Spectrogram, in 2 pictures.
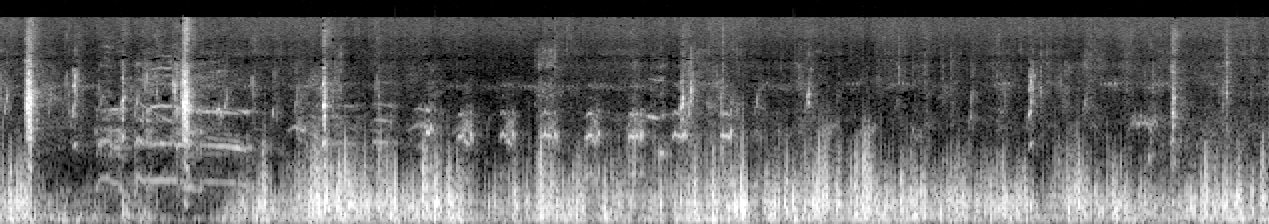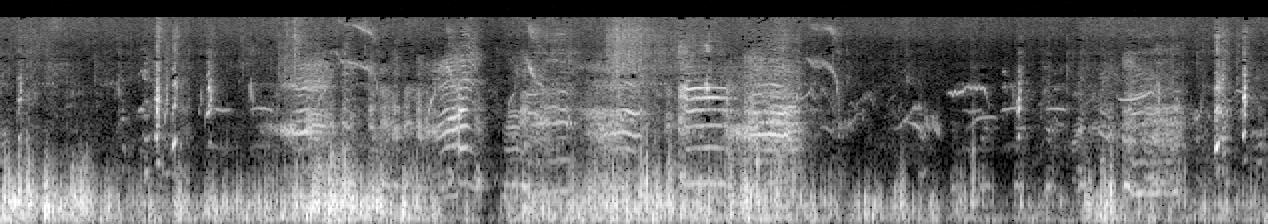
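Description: Guineafowl call with harsh, repeated cries.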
